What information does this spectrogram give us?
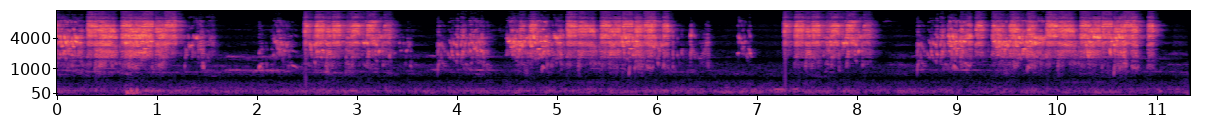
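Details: Australian parakeets, or budgerigars, warbling to encourage breeding: long stretches of fast, scratchy chatter and squeaky notes broken by short silences, the phrases restarting about every one to two seconds.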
